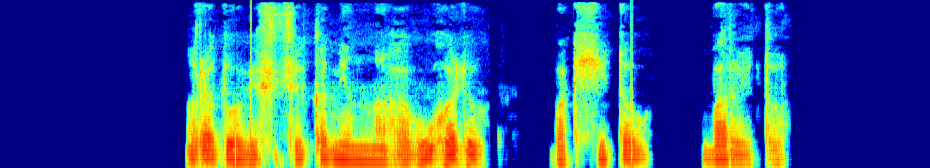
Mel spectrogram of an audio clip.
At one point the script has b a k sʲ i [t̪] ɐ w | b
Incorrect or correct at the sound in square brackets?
correct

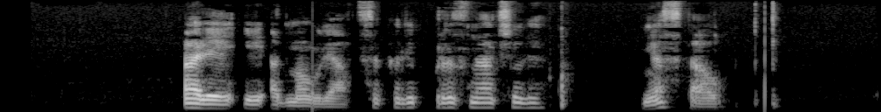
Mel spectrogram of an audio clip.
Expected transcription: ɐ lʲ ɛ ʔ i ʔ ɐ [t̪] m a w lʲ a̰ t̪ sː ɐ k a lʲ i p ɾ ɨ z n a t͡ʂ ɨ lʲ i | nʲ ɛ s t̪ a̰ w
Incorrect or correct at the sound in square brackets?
incorrect: d̪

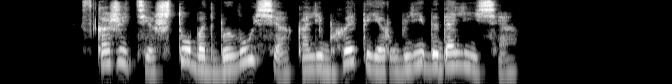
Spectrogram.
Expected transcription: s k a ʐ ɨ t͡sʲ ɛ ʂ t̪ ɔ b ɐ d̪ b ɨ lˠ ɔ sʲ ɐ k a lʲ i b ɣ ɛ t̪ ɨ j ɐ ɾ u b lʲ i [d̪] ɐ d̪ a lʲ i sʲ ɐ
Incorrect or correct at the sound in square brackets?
correct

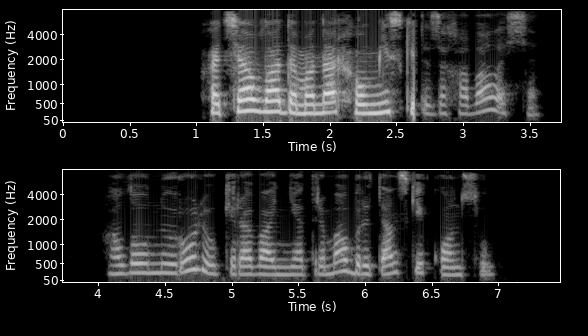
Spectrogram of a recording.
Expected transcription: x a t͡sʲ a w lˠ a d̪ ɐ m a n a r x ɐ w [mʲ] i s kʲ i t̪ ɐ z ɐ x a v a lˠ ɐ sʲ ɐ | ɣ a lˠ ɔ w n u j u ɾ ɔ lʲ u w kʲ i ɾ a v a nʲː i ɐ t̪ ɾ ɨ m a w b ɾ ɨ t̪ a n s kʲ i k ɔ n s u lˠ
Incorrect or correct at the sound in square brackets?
correct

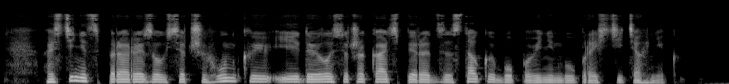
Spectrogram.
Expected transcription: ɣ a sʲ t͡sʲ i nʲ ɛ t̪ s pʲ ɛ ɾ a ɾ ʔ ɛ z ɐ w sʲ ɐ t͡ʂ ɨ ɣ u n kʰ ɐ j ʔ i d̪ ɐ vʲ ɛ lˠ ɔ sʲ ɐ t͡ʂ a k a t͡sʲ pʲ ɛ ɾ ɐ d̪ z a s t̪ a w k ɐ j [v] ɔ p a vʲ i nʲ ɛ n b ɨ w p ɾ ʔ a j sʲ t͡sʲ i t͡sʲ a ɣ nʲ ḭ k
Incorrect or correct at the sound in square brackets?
incorrect: b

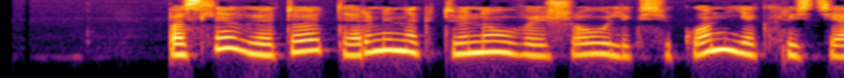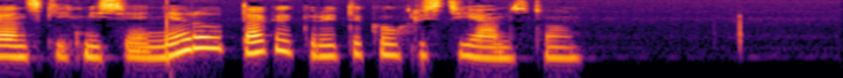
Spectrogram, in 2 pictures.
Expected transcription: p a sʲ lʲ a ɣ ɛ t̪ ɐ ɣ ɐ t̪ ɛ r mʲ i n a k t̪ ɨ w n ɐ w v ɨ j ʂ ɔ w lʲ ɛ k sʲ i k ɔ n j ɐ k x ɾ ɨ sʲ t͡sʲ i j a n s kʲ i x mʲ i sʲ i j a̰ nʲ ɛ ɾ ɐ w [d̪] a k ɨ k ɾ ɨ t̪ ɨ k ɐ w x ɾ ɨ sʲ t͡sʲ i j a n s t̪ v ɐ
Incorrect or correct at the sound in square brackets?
incorrect: t̪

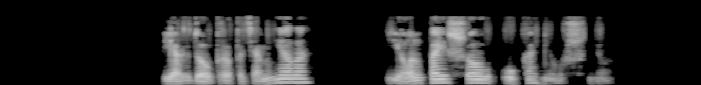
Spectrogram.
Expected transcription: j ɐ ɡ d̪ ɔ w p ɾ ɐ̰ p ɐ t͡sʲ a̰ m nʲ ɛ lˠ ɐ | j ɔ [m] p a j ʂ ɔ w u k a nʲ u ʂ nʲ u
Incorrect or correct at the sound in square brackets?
incorrect: n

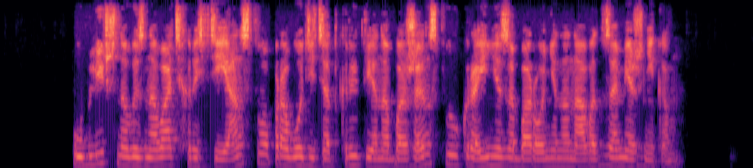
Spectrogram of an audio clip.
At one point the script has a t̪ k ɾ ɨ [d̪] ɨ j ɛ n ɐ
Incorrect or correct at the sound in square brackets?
incorrect: t̪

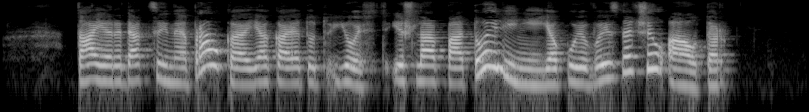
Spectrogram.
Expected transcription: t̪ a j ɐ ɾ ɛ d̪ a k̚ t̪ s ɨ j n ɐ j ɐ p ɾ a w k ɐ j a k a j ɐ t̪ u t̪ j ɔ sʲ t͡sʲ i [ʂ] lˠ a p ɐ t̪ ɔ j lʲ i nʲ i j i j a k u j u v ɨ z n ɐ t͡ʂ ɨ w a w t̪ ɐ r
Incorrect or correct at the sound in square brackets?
correct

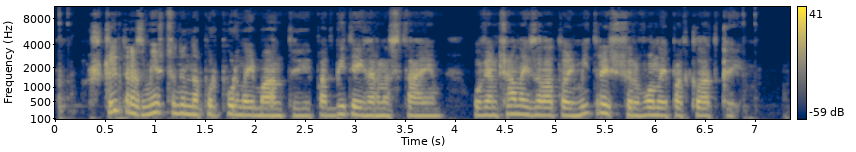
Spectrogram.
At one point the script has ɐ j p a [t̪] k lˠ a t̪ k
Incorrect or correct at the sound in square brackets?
correct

